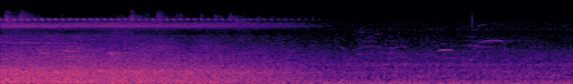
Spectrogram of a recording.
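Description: Crickets trilling high and steadily over a soft background hiss, both fading away over the first three seconds; a few faint short chirps come near the end.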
